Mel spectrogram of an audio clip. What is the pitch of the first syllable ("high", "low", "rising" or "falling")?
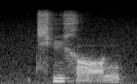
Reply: high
